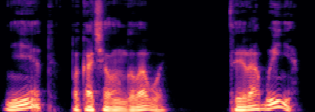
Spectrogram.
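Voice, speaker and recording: Brief: male reader as a shy teenage slave boy, soft-spoken, husky, mellow. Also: low voice, very animated, moderate pace, voice pushed down, exaggerated voice. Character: timid young male slave, gentle.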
